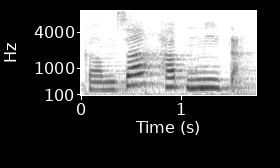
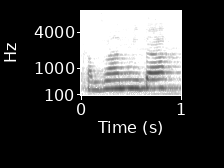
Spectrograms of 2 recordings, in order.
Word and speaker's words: 감사합니다: Esta es la pronunciación correcta. Kamsa hamnita. Pero los coreanos, ahora sí que para decirlo un poco más rápido o para facilitar la pronunciación, suelen decirlo de corrido y se pierde un poquito el sonido de hap. Entonces tenemos kamsa 감사합니다. Así es como tal vez lo han escuchado más. Kamsanmita, medio cantadito, ¿verdad?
